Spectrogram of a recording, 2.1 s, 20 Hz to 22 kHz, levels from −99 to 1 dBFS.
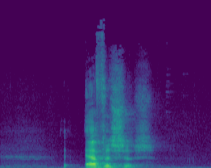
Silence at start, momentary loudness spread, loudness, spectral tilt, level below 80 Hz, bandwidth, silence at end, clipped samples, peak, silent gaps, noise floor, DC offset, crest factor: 0.85 s; 22 LU; -31 LUFS; -4 dB/octave; -68 dBFS; 17.5 kHz; 0.6 s; under 0.1%; -12 dBFS; none; -67 dBFS; under 0.1%; 24 dB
